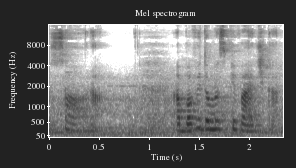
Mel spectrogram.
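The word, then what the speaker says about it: Zara: маємо сета сета тут Зверніть увагу що це не з як це як воно вимовляється у на нашій мові з це с с наприклад відомий магазин зара Так це буде Сара або відома співачка Сара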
